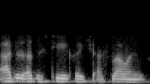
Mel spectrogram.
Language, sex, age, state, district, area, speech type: Kashmiri, male, 18-30, Jammu and Kashmir, Anantnag, rural, conversation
